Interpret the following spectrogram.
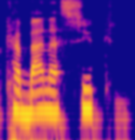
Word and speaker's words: cabane à sucre: Over here, we call them our cabane à sucre. That's just how you say it in French.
